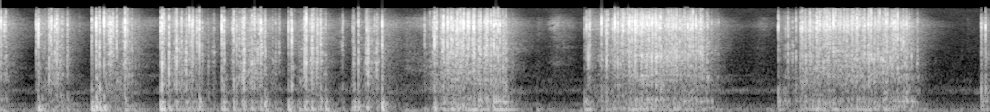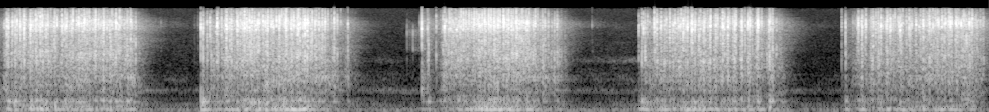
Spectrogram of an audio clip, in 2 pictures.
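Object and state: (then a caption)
Wicker basket being scratched. Long nails scratch across the woven ridges of a white wicker basket, giving a bright, ratchet-like rasp. A quick run of short scratches comes first, then about eight longer, steady strokes separated by brief pauses.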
